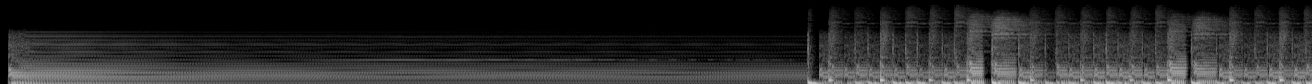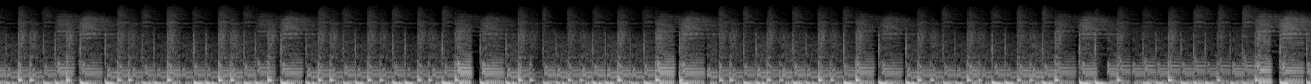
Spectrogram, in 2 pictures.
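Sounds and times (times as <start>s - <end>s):
Turtle Beach Tropez sound card test audio: 7.0s - 26.2s.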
